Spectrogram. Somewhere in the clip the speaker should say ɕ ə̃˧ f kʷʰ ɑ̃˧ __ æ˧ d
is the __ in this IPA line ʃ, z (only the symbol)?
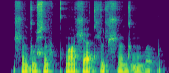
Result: ʃ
